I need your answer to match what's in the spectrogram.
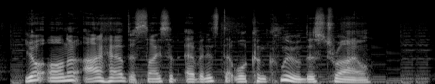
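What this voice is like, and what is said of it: Posh upper-class put-on accent. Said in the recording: “what is that accent even supposed to be? ... the sound of class and money”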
